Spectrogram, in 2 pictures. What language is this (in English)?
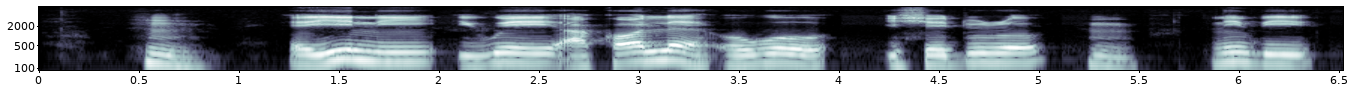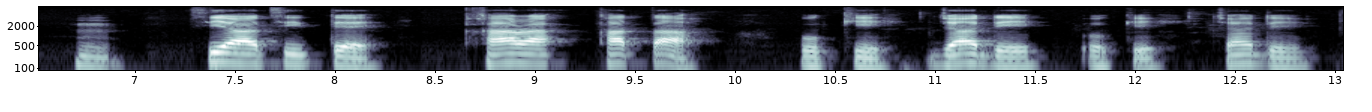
Yoruba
